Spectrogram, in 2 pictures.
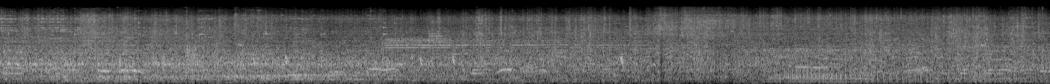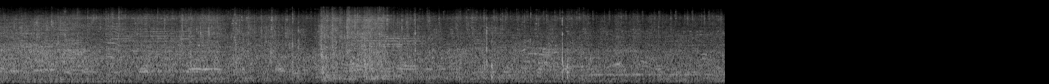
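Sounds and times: passenger train rumble: 0.0s - 17.8s
people's voices: 0.0s - 17.8s
street noise: 0.0s - 17.8s.

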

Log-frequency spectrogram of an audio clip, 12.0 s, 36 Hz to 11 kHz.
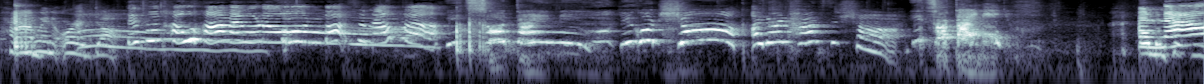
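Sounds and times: children talking: 0.0s - 10.2s, 11.2s - 12.0s.

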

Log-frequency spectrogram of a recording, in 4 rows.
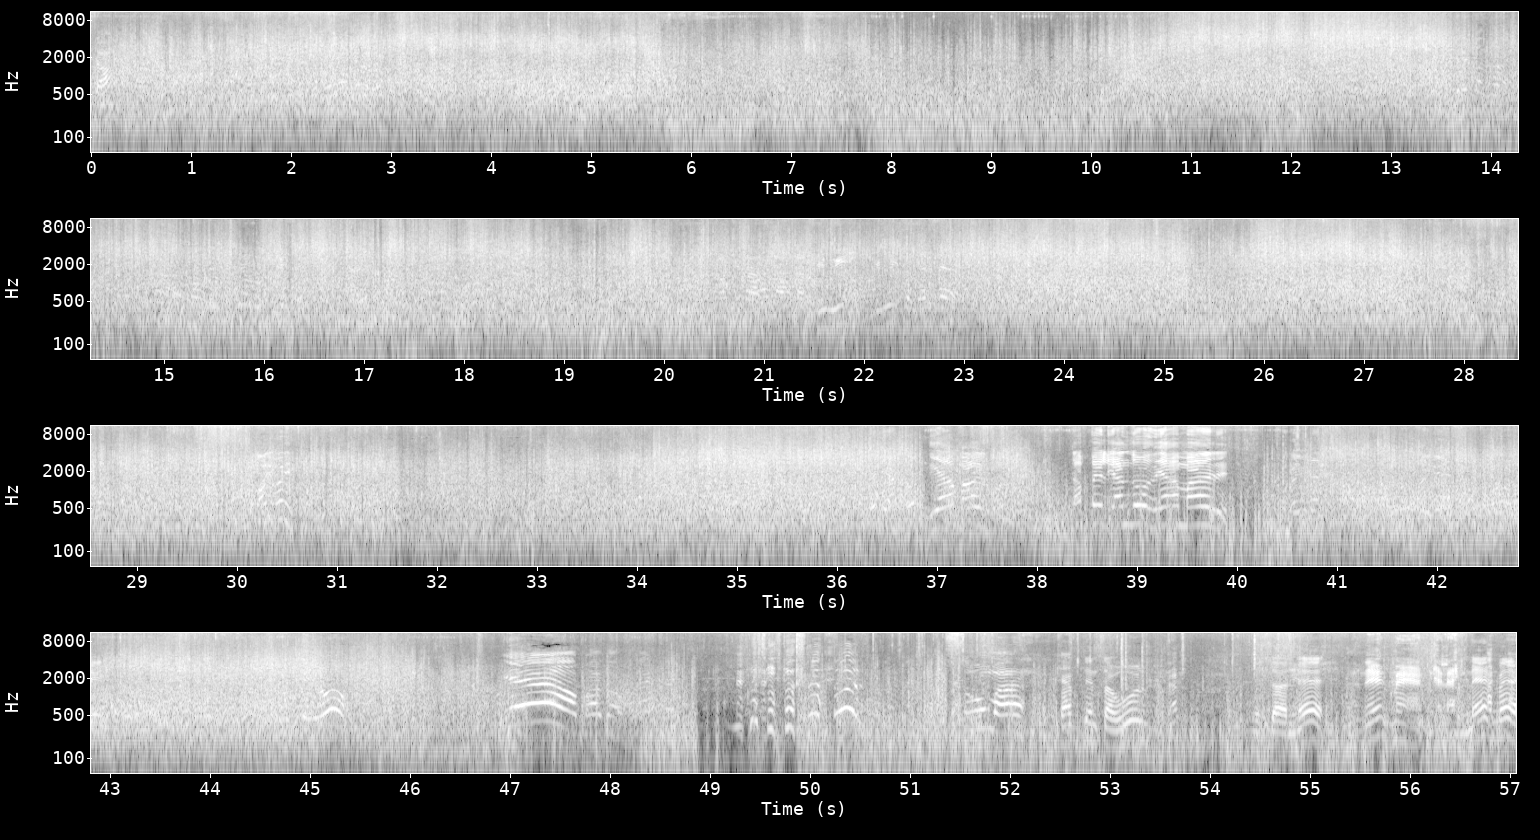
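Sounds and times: choppy sea waves: 0.0s - 57.0s
wind buffeting microphone: 0.0s - 57.0s.

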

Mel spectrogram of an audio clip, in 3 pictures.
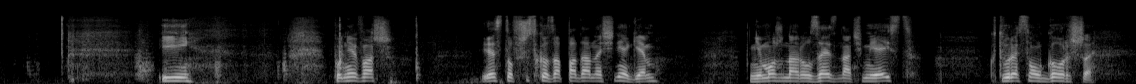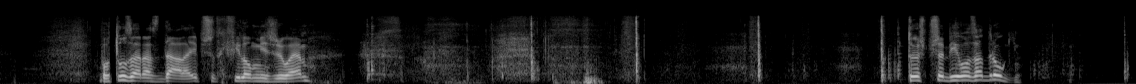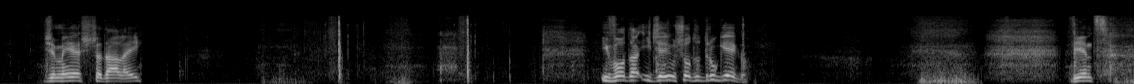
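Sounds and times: man breathing: 0.6s - 4.8s, 6.6s - 7.5s, 9.2s - 9.9s, 10.9s - 12.4s, 14.4s - 20.2s, 24.5s - 28.7s, 30.2s - 34.0s
man speaking: 1.4s - 2.2s, 3.2s - 4.0s, 4.8s - 6.7s, 7.5s - 9.2s, 9.9s - 11.1s, 12.4s - 14.6s, 20.4s - 21.6s, 23.1s - 24.2s, 28.7s - 30.2s, 33.4s - 34.0s
footsteps crunching in snow: 15.2s - 19.7s, 25.2s - 28.1s.

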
